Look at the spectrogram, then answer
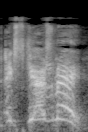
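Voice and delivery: high, loud Northern Irish yell; Northern Irish heckler. Retold or imitated. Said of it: "in that understated Northern Irish accent".

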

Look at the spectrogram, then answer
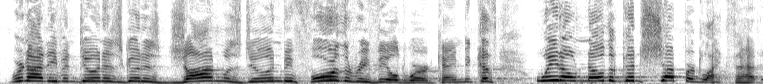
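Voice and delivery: high, loud climactic preaching cry; full-throated revival preaching; preaching at full force. Acted. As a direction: lift it to a soaring shout from the pulpit.

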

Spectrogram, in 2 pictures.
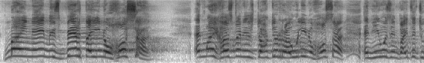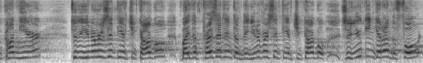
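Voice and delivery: a small woman drawing herself up, pleading hard; mom's panicked high voice. Retold or imitated. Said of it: "her voice and her kitten heels on her tiptoes saying".

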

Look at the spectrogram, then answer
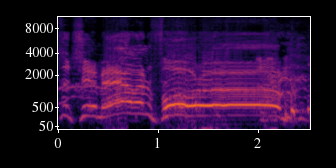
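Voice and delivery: slow, high, shouted proclamation; mock announcer shout. Friend bursts in with a slow announcer shout. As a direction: boom it out like a game show host.

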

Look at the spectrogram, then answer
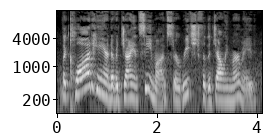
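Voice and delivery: usual speaking voice

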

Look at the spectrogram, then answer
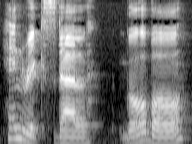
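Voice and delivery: lightly put-on Scandinavian-sounding accent on Henriksdal Gobo; slow Swedish-style accent; mild mock Swedish accent; odd foreign accent. Real, not acted. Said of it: "Don't know why I said it with that accent".

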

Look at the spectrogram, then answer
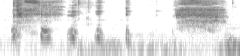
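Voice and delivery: wheezing, voiceless laughter; real wheezy laugh; breathy laugh. Real, not acted. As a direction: laugh softly until it turns to air. Laughs at the literal reading.

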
